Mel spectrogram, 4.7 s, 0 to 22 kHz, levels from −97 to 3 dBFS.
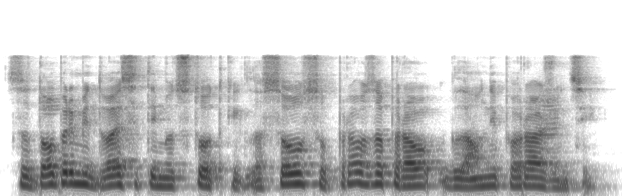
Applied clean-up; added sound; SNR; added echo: neural mask model Resemble Enhance denoiser.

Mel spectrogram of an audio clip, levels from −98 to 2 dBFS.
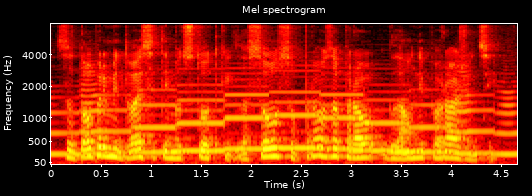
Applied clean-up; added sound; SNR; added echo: none; Wind instrument, woodwind instrument; 4 dB; none.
